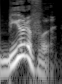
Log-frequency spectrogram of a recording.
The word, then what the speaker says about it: beautiful: Et moun qui dit ça, li dit élément qui t'a vu musique là, that was beautiful. Qui fait musique ou t'a vu à tes belles en pile, that was beautiful. Gardez pour voir que l'accent tombé sur le premier syllabe là.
